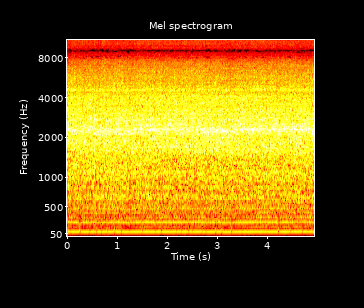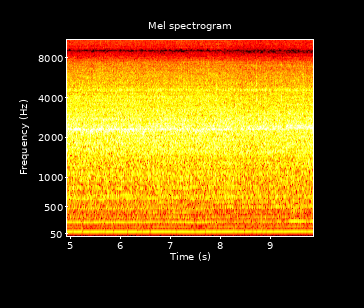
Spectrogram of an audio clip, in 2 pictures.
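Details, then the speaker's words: 1986 Yamaha FJ1200 with carburetors, first start in years, cold with choke full on. Smooth, steady idle with an even low hum and no knocks or rattles. Engine sounds healthy. "I am so glad that this bike fired up, that I was able to get it running. Uh, the engine sounds good. I don't hear any scary noises from the motor."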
